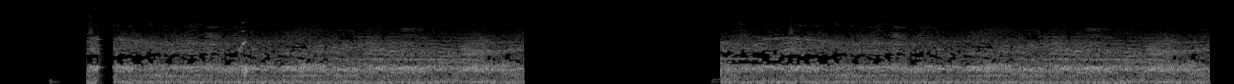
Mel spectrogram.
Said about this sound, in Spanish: sí se escucha pues los gritos, todo el, apoyo, el vitoreo al, presidente Andrés Manuel López Obrador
